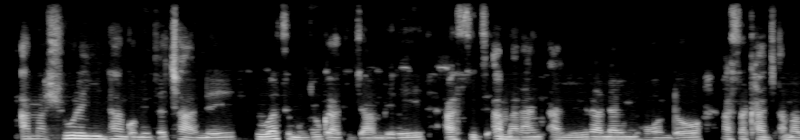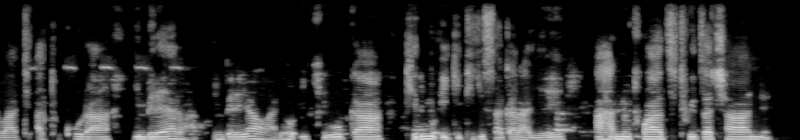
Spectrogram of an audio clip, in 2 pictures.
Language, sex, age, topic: Rundi, male, 18-24, education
